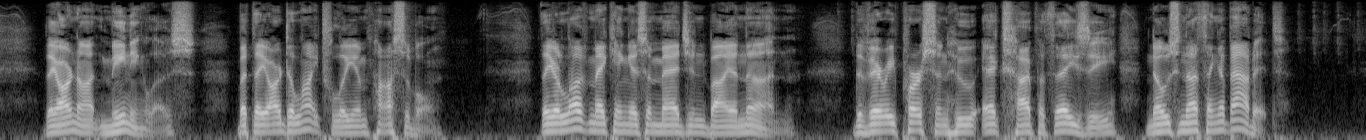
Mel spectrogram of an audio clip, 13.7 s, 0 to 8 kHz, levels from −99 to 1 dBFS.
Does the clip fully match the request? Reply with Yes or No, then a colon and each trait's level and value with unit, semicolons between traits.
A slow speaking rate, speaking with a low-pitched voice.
Yes: slow, 125 wpm; low, 110 Hz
